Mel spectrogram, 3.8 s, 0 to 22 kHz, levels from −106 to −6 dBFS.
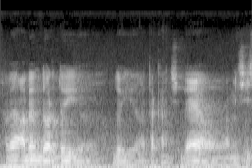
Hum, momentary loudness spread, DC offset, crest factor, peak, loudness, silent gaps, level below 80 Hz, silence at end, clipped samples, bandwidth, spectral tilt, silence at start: none; 12 LU; under 0.1%; 16 dB; 0 dBFS; -18 LUFS; none; -26 dBFS; 0 s; under 0.1%; 7 kHz; -8 dB/octave; 0 s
